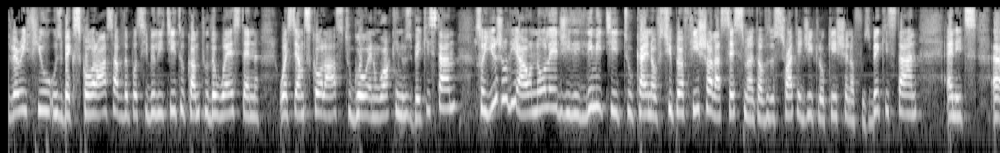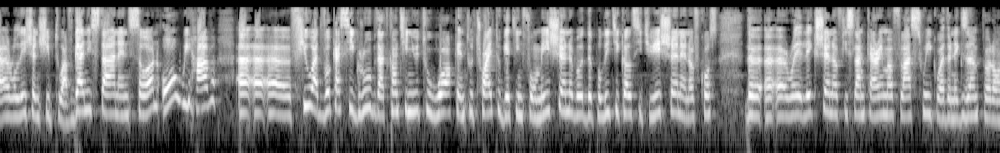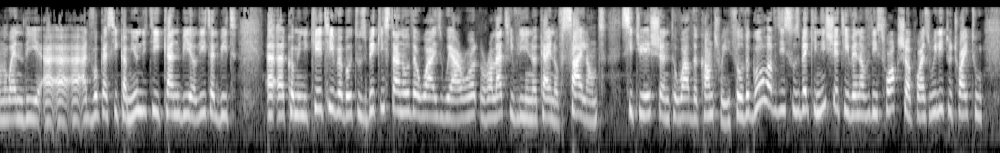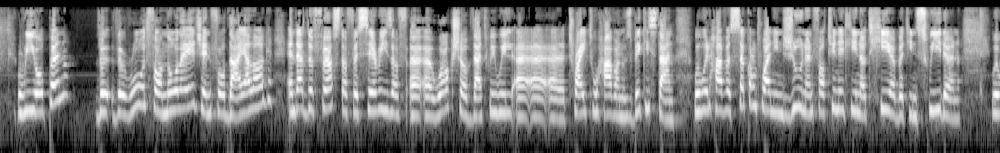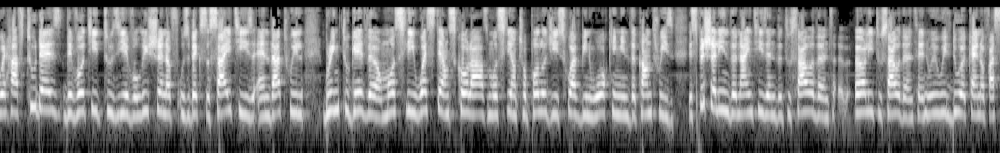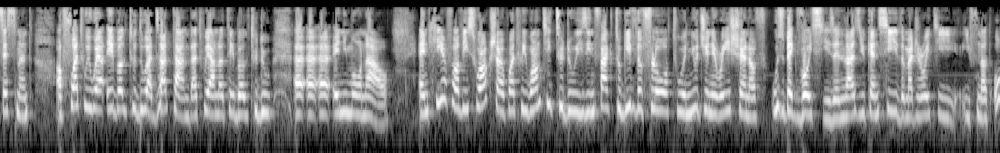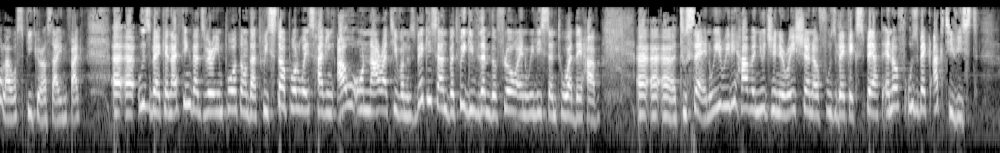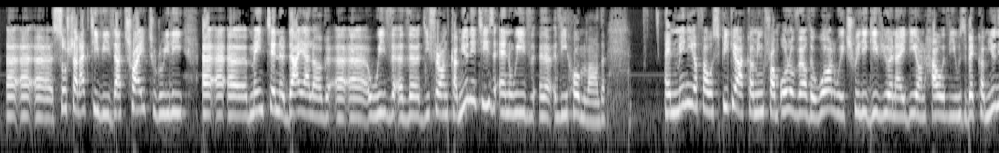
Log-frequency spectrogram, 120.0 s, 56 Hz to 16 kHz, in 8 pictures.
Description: The First Uzbekistan Initiative Workshop, Central Asia Program, GWU, April 6, 2015 - Session 1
